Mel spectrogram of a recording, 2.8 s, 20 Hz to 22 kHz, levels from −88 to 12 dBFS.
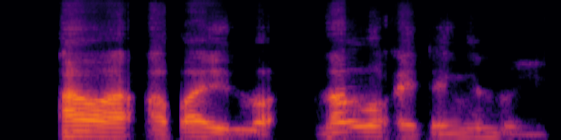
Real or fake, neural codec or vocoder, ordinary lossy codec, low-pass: fake; codec, 44.1 kHz, 2.6 kbps, DAC; none; none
